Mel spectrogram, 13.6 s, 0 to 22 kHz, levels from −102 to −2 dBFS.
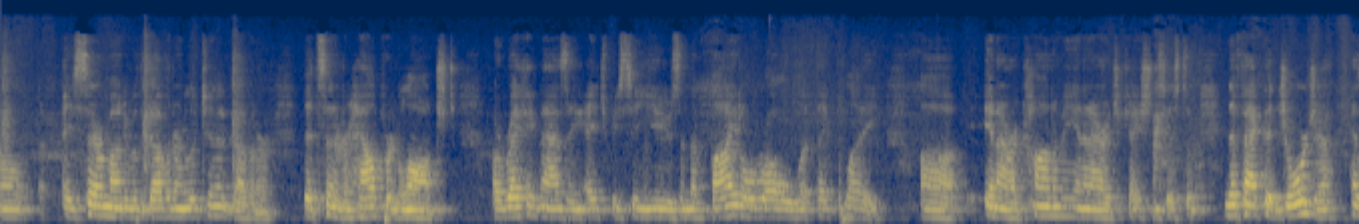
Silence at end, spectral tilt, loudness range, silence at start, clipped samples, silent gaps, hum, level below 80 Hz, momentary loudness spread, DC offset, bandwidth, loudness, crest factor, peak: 0 s; -5.5 dB/octave; 3 LU; 0 s; under 0.1%; none; none; -76 dBFS; 12 LU; under 0.1%; 12 kHz; -30 LUFS; 18 dB; -12 dBFS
